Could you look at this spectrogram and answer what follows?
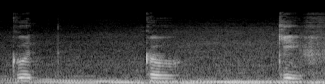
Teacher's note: the place is velar, and the manner is plosive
